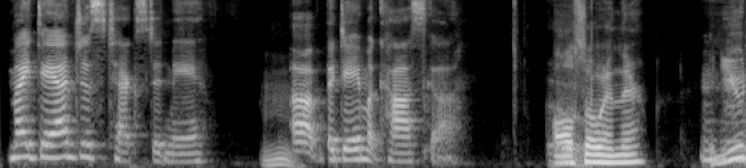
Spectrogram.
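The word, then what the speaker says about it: Bde Maka Ska: But the way I remember it is it sort of has the cadence of Lake Itasca, Bidet Makaska.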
